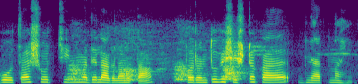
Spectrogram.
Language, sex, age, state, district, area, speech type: Marathi, female, 18-30, Maharashtra, Kolhapur, urban, read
